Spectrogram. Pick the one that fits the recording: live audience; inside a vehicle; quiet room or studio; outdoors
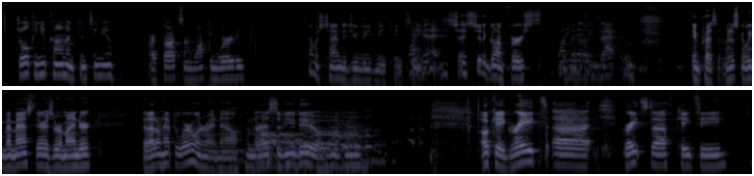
live audience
